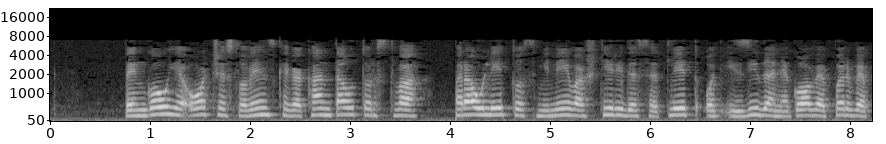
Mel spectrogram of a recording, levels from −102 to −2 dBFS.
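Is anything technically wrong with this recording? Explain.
Yes. Throughout the speech, the sound is dull and smeared, with warbling vowels and fizzy sibilants. A spectrogram shows a hard ceiling at 6.9 kHz. This is likely AAC compression, consistent with roughly 24 kbps, where coarse quantisation discards high bands.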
